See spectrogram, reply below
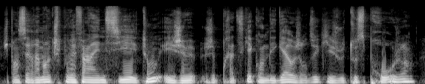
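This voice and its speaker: A young man with a Québécois accent talks fast on a podcast, piling up fillers and slang as he tells his stories. His voice sits fairly low and sounds mellow and relaxed. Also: slightly rough. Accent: Québécois French. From Quebec, Canada. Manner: quick, loose storytelling with many fillers and slang. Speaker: guest, football player. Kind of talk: casual podcast chat.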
